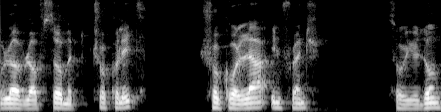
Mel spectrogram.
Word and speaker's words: chocolat: Chola in French. So you don't pronounce the tea. It's not chocolate.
